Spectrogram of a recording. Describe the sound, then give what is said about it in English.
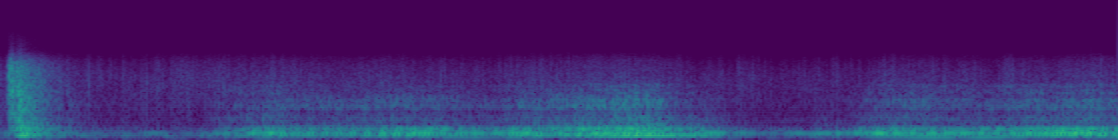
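A car engine rumbles and revs, its low drone rising and falling as the vehicle pulls away, steady with no voices. “Then you better slip over here and drive this car.”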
